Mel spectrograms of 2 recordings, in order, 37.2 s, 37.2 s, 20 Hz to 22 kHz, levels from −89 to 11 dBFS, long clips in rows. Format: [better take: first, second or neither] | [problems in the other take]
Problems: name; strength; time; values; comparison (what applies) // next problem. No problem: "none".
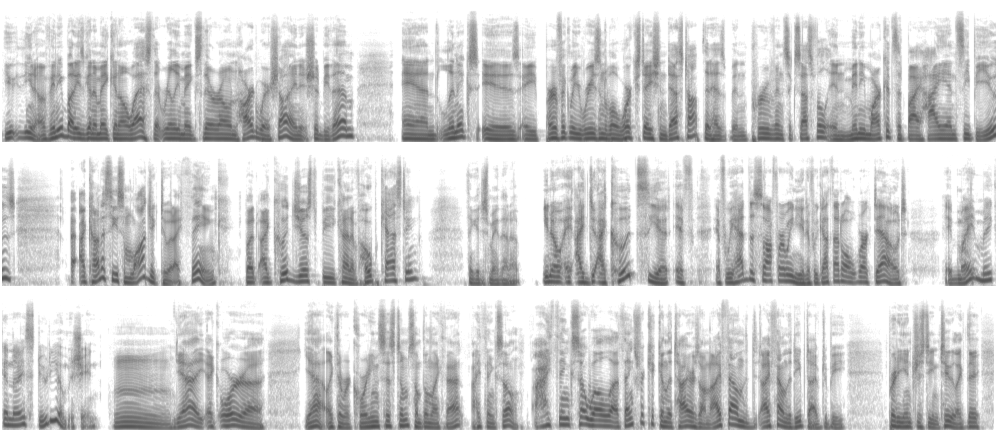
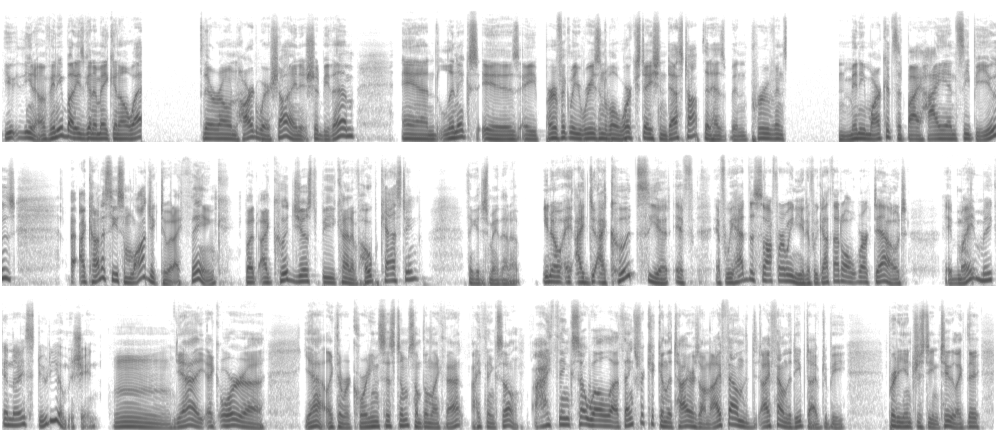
first | audio cutting out; at 2 s for 0.5 s and at 10 s for 0.5 s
